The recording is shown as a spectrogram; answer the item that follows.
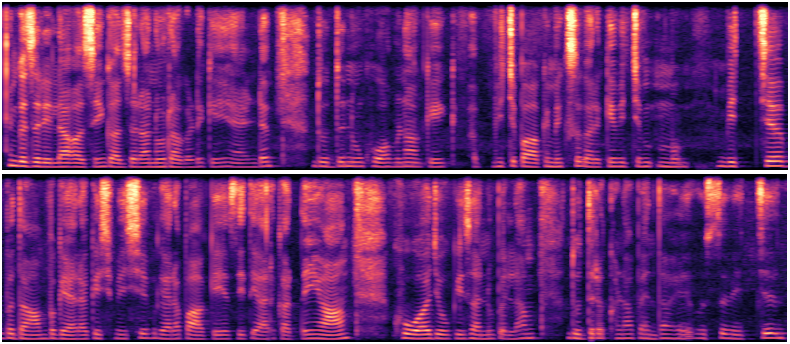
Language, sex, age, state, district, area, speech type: Punjabi, female, 18-30, Punjab, Shaheed Bhagat Singh Nagar, rural, spontaneous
